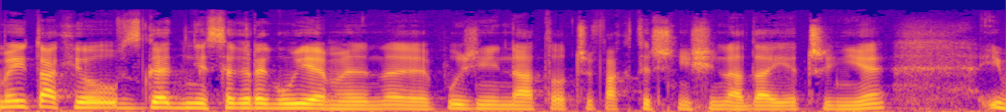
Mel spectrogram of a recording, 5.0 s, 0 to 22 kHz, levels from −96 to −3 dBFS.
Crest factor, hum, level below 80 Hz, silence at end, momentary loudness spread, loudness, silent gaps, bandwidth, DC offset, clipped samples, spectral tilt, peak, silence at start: 14 dB; none; -42 dBFS; 0 s; 9 LU; -15 LUFS; none; 15 kHz; under 0.1%; under 0.1%; -4.5 dB/octave; 0 dBFS; 0 s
